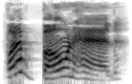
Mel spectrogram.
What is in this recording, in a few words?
What A Bonehead, Attitude, Female, child; VoiceBox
